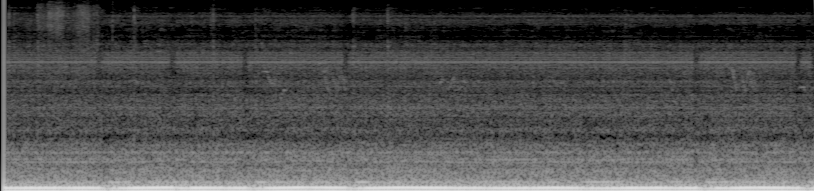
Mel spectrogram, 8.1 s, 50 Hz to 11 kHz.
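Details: 1993 Mustang GT 5.0 V8 idle sags briefly every second then recovers, misfire at idle and light throttle, fine accelerating; new plugs, wires, injectors, fuel filter and pump fitted; owner suspects IAC, TPS or EGR.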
